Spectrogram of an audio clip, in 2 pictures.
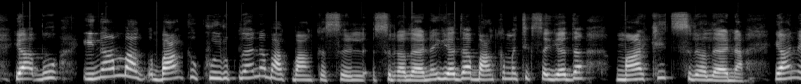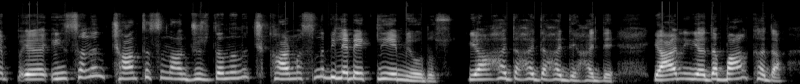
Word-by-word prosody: Ya, 255 Hz, -3 st, +4 dB
bu 295 Hz, +2 st, -1 dB, 0.2 s
İnan 345 Hz, +11 st, 0 dB
bak 250 Hz, -, +1 dB
banka 290 Hz, +5 st, +3 dB
kuyruklarına 300 Hz, +5 st, -3 dB
bak 240 Hz, -4 st, 0 dB
banka 210 Hz, 0 st, -2 dB
sır 200 Hz, -2 st, -4 dB
sıralarına 195 Hz, 0 st, +1 dB
ya 250 Hz, -2 st, +4 dB
da 275 Hz, -4 st, +3 dB
bankamatik 240 Hz, +3 st, -2 dB
sır 245 Hz, -, -1 dB
ya 230 Hz, 0 st, +2 dB
da 280 Hz, 0 st, 0 dB, 0.3 s
market 245 Hz, +8 st, 0 dB
sıralarına. 185 Hz, -, +1 dB, 0.3 s
Yani, 265 Hz, 0 st, +2 dB
b -, -, -10 dB
eee, 235 Hz, 0 st, +5 dB
insanın 325 Hz, +9 st, -3 dB
çantasından 270 Hz, -, -2 dB
cüzdanını 265 Hz, +7 st, -2 dB
çıkarmasını 270 Hz, +6 st, -1 dB
bile 285 Hz, -4 st, +4 dB
bekleyemiyoruz. 240 Hz, -, 0 dB
Ya, 230 Hz, +3 st, +1 dB
"Hadi, 275 Hz, -2 st, -2 dB
hadi, 245 Hz, -1 st, -2 dB
hadi, 210 Hz, -4 st, -3 dB
hadi." 165 Hz, -3 st, -6 dB, 0.4 s
Yani, 245 Hz, +4 st, +4 dB
ya 225 Hz, -3 st, +5 dB
da 245 Hz, -3 st, +4 dB
bankada. 255 Hz, -, +1 dB
250 Hz, 135 wpm, -18 LUFS, 220-275 Hz, 0.4 s, eee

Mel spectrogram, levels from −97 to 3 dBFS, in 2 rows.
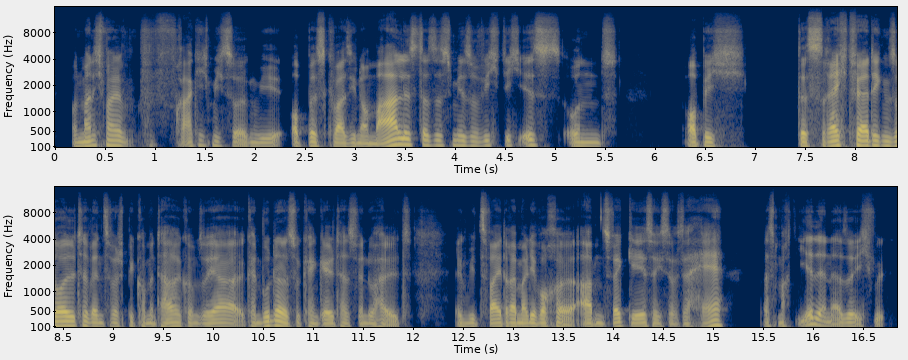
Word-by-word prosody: Und 105 Hz, -, -3 dB
manchmal 130 Hz, +2 st, +1 dB, 0.2 s
f -, -, -17 dB, 0.3 s
frage 110 Hz, +5 st, -4 dB
ich 125 Hz, -, -12 dB
mich 115 Hz, -4 st, -6 dB
so -, -, -1 dB
irgendwie, 100 Hz, 0 st, -4 dB
ob -, -, -3 dB
es 105 Hz, -4 st, +1 dB
quasi 100 Hz, -2 st, 0 dB
normal 95 Hz, -, +6 dB
ist, 150 Hz, -1 st, +2 dB
dass 130 Hz, -1 st, 0 dB
es 130 Hz, -1 st, -3 dB
mir 130 Hz, -2 st, -1 dB
so 115 Hz, -2 st, -5 dB
wichtig 125 Hz, 0 st, -6 dB
ist 140 Hz, -2 st, -1 dB
und 105 Hz, -2 st, -3 dB, 0.7 s
ob -, -, +2 dB
ich 110 Hz, -3 st, -3 dB, 0.5 s
das 110 Hz, +1 st, +3 dB
rechtfertigen 125 Hz, 0 st, +5 dB
sollte, 120 Hz, +1 st, +5 dB
wenn 100 Hz, -1 st, 0 dB
zum 100 Hz, -, -4 dB
Beispiel 95 Hz, -, -7 dB
Kommentare 100 Hz, +1 st, -2 dB
kommen 95 Hz, -1 st, -6 dB
so: 95 Hz, -, -3 dB
„Ja, 95 Hz, 0 st, +1 dB
kein 100 Hz, -1 st, -4 dB
Wunder, 120 Hz, +2 st, +5 dB
dass 95 Hz, -5 st, +3 dB
du -, -, -7 dB
kein 95 Hz, -3 st, -5 dB
Geld 90 Hz, -1 st, 0 dB
hast, 90 Hz, -, -5 dB
wenn 95 Hz, +1 st, -5 dB
du 90 Hz, -, -3 dB
halt -, -, -4 dB, 0.4 s
irgendwie 95 Hz, 0 st, -5 dB
2, 95 Hz, +2 st, +2 dB
dreimal 100 Hz, -2 st, +1 dB
die 100 Hz, -, +3 dB
Woche 100 Hz, -, +1 dB
abends 95 Hz, -1 st, 0 dB
weggehst“, 100 Hz, -1 st, +1 dB
und 95 Hz, -, -2 dB
ich 90 Hz, -, -7 dB
so 85 Hz, -, -7 dB
so: 90 Hz, -, -7 dB
„Hä? 100 Hz, +9 st, 0 dB, 0.4 s
Was 100 Hz, 0 st, -8 dB
macht 100 Hz, -3 st, -9 dB
ihr -, -, +1 dB
denn?“ 135 Hz, -8 st, 0 dB
Also, 105 Hz, 0 st, -1 dB
ich 105 Hz, -, -5 dB
will -, -, -6 dB
105 Hz, 215 wpm, -26 LUFS, 95-120 Hz, 0.7 s, normal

